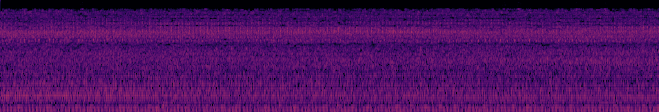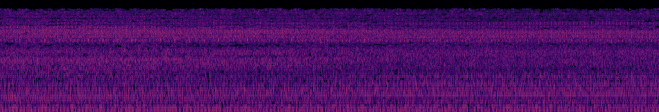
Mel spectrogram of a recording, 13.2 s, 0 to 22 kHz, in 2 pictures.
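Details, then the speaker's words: 2022 Kia Carens Prestige diesel at normal idle after starting. It is an even, steady idle with a soft regular patter about three beats per second and no knocks or misses, a normal diesel idle. "तो normal starting में जो sound है वह इतना आपको सुनाई देता है लेकिन अगर हम रह करते हैं तो कितना क्या साउंड आपको सुनता है वह भी एक बार देख लेते हैं"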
